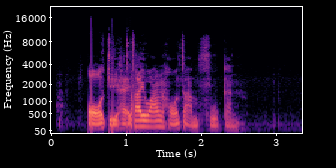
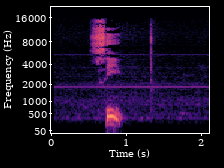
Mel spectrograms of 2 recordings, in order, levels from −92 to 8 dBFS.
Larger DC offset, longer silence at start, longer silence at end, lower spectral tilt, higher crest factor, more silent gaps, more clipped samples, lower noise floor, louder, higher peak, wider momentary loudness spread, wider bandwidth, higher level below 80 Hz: neither; about the same, 0.5 s vs 0.5 s; second, 0.85 s vs 1.2 s; first, -6 dB/octave vs -0.5 dB/octave; about the same, 20 dB vs 22 dB; neither; neither; first, -66 dBFS vs -58 dBFS; second, -24 LUFS vs -20 LUFS; about the same, -6 dBFS vs -4 dBFS; second, 15 LU vs 22 LU; second, 10.5 kHz vs 16.5 kHz; first, -60 dBFS vs -78 dBFS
